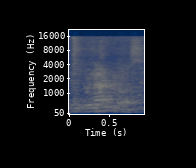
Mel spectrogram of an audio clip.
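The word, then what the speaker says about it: Ronald Ross: এই বিজ্ঞানীর নাম বলতে হবে রোনালদো রস সঠিক উচ্চারণে বলোড রোনাল্ড রস রোনাল রস একদম এবার যাচ্ছি গ্রুপ সি আছে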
